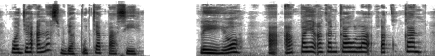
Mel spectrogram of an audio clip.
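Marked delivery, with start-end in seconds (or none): 3.1-6.4 high, halting, stumbling stammer. Reading a story, a frightened woman asks a question: stammering. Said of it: "tanya Anna dengan terbata".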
